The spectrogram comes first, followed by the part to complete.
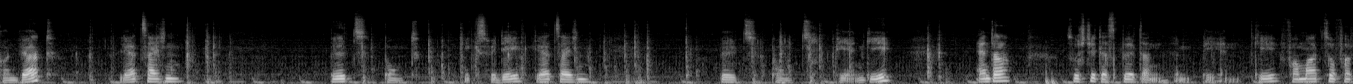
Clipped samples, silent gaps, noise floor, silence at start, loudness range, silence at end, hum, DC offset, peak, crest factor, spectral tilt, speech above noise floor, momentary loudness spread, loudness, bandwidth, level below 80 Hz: under 0.1%; none; -41 dBFS; 0 s; 4 LU; 0 s; none; 0.2%; 0 dBFS; 22 dB; -7 dB/octave; 20 dB; 20 LU; -22 LUFS; 11.5 kHz; -44 dBFS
